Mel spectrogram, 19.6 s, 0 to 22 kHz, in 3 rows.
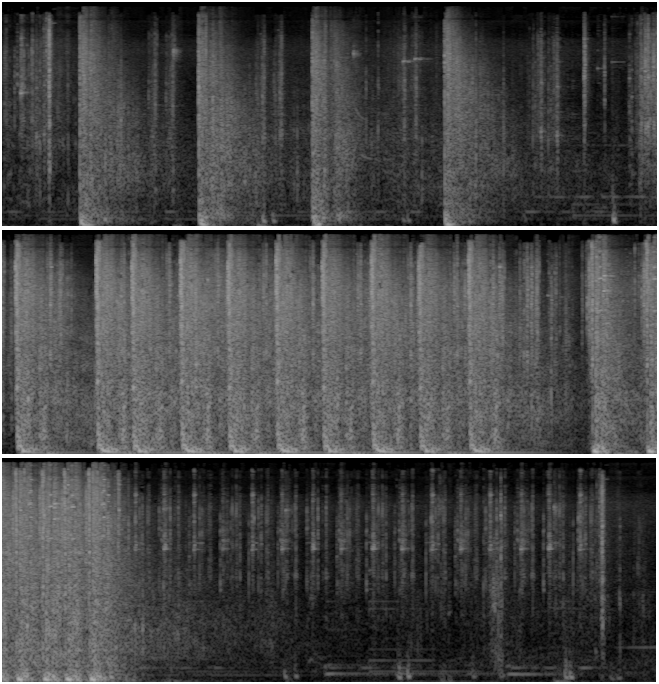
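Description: Rapid rifle gunfire in the Red Dead Redemption 2-based game RedM, with scattered shots early on giving way to a dense, loud fusillade of overlapping cracks in the middle, then fading to sparse distant pops.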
